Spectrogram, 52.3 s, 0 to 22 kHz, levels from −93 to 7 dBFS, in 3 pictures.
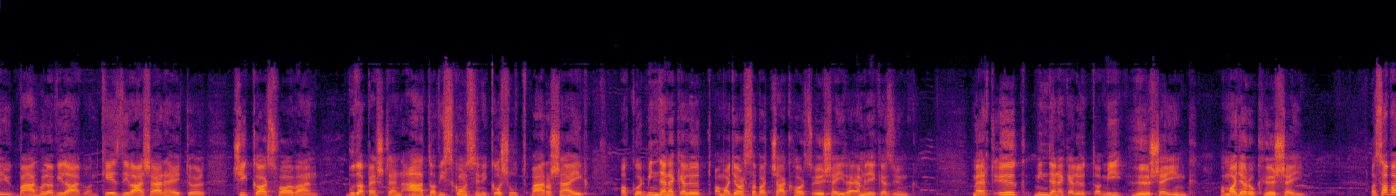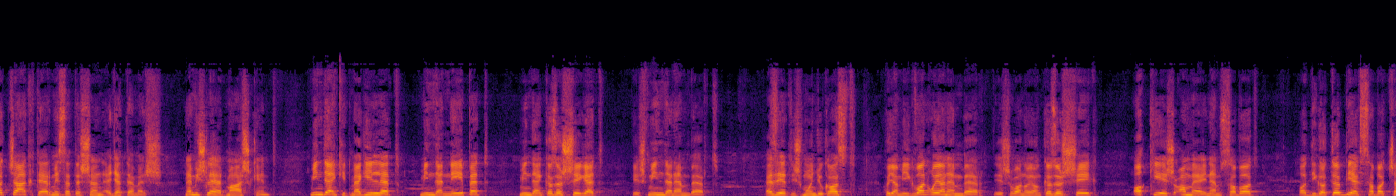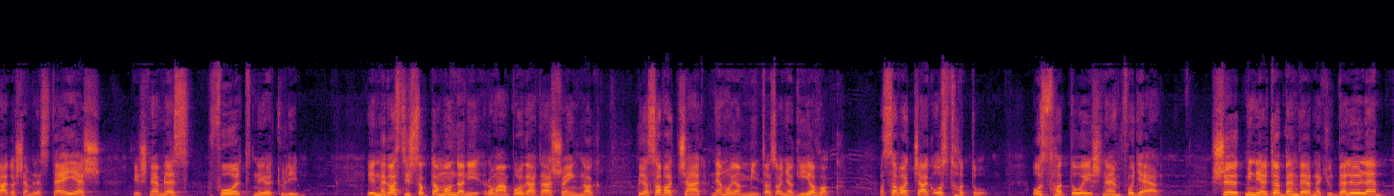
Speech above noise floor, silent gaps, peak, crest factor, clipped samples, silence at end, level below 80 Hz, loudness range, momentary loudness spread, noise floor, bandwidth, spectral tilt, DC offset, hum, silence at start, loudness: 32 dB; none; 0 dBFS; 22 dB; under 0.1%; 0.15 s; -58 dBFS; 3 LU; 10 LU; -52 dBFS; 15.5 kHz; -3.5 dB/octave; under 0.1%; none; 0 s; -20 LUFS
